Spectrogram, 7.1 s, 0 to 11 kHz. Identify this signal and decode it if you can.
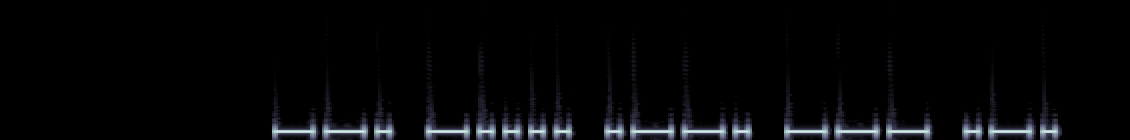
Morse code, heard as a keyed tone, about 15 wpm, 700 Hz. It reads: G6POR
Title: DXCC-100 Call Signs - 5 Characters - 15wpm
